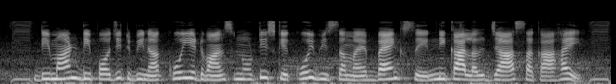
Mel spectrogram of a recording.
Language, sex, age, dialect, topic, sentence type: Magahi, female, 31-35, Western, banking, statement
